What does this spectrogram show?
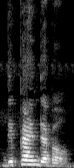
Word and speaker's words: dependable: the correct pronunciation is Dependable depend Dependable dependable so your stress should be on the second syllable pen where we have option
